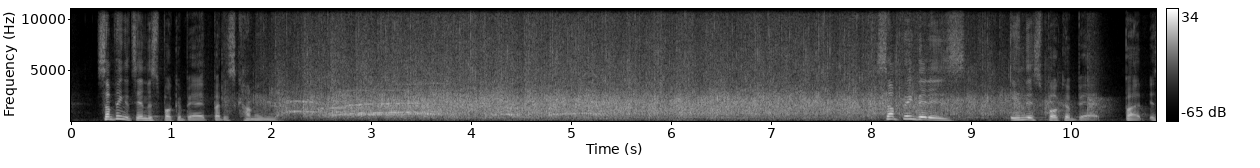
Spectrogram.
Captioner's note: applause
